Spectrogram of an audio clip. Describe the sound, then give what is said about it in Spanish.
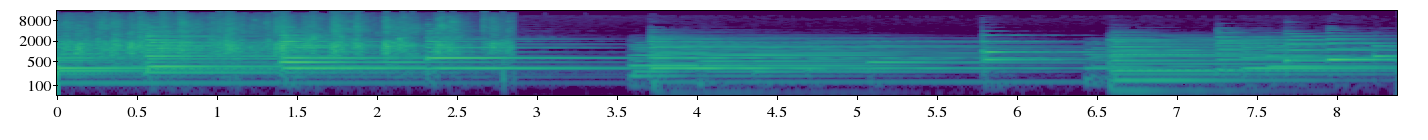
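An audience claps in praise to the Lord after a prayer, for about three seconds over sustained keyboard or organ chords, then the applause fades and the held chords continue alone, shifting through several changes. “Tiene un aplauso de alabanza al Señor.”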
